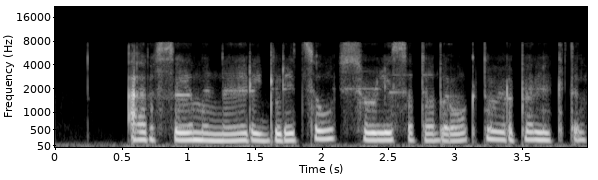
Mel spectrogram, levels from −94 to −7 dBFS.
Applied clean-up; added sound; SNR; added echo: neural diffusion model UNIVERSE++.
